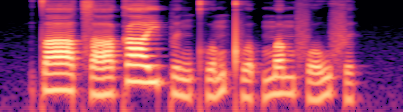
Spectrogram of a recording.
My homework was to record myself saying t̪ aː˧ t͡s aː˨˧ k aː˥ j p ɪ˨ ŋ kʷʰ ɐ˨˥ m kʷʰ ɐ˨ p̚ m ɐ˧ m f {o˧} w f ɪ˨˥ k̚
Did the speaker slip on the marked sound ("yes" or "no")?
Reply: yes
